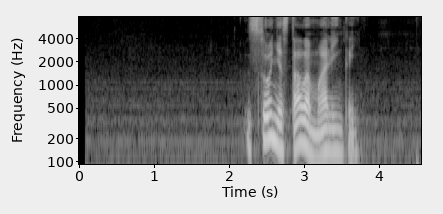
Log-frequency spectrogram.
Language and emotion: Russian, positive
